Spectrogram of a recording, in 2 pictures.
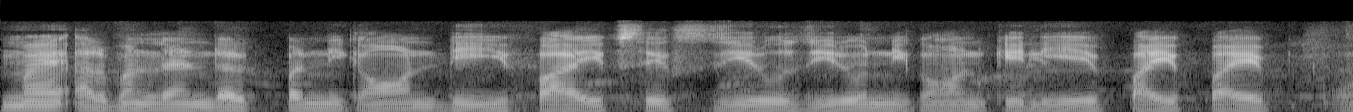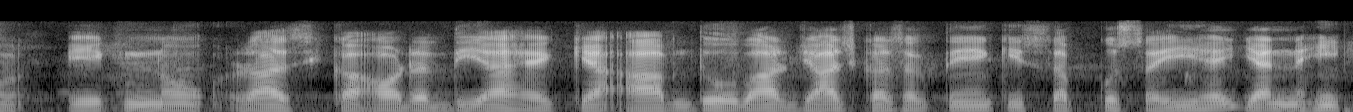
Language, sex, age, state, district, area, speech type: Hindi, male, 45-60, Uttar Pradesh, Lucknow, rural, read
